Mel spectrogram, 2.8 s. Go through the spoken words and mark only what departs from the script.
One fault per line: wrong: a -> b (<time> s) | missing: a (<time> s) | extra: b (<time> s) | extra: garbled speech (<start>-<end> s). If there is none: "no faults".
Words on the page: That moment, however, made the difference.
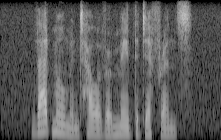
no faults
